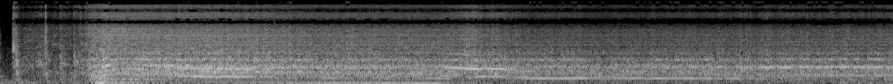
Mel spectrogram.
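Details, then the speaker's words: 2010 Mercedes W212 E350 3.5, about 95k miles: engine idles with a wavering, high-pitched screech and groan from the belt drive; a removed idler pulley's bearing was shot and suspected as the cause. "The bearing in here is shot. So I'm assuming this is what was making that really bad noise."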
